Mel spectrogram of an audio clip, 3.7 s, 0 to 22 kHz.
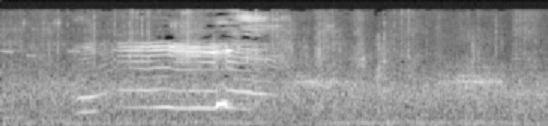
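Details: A common moorhen in Tivoli park, Ljubljana, on 30 January 2023 gives one drawn-out, nasal, slightly rising call broken by a brief sharp click, with a faint murmur after.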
